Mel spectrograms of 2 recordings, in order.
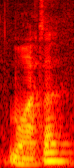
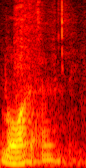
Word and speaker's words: Moata: Moata. – Very good. – See how I said that now? Moata. Nicely pronounced correctly, you know.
